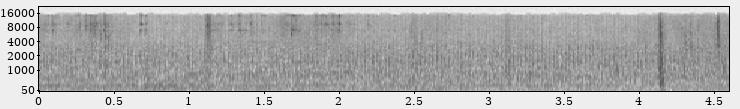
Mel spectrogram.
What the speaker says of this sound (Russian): На том взлетающем самолете.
